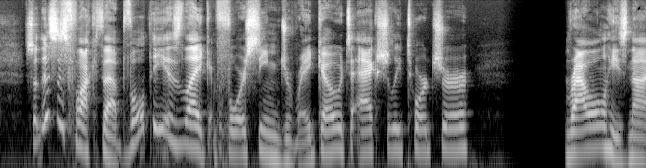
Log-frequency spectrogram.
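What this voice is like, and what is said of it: Usual voice. Nothing is said of it.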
